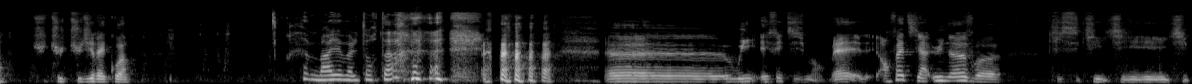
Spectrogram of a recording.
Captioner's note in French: rires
